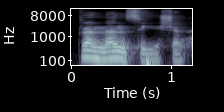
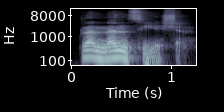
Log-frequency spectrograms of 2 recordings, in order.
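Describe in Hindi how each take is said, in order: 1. दूसरा अक्षर 'nun' जैसा सुनाई देता है। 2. दूसरा अक्षर 'nun' जैसा सुनाई देता है।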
